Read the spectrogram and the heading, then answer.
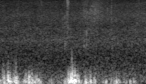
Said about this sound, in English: You can probably hear the wind whistling through the trees, the leaves of the trees above me.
